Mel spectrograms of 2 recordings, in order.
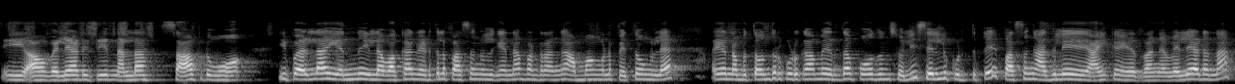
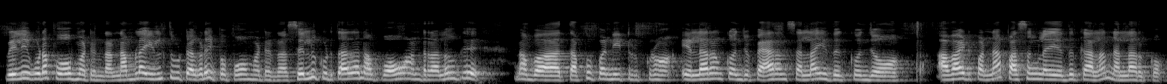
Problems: none marked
